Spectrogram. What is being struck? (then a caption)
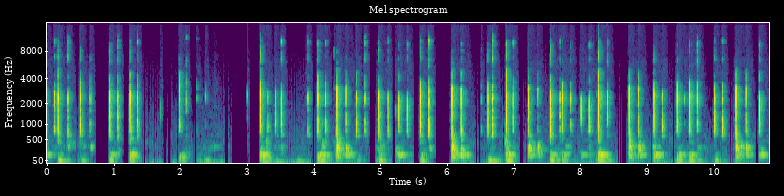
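Plastic mechanical keyboard keys. Fingertips rapidly type on a white, RGB-backlit compact mechanical keyboard with plastic keycaps and a hollow case. About fifty crisp, bright clicks come in quick bursts, with a short pause near the two-second mark. Each keystroke is dry and snaps off almost instantly, with very little low-end thump.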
